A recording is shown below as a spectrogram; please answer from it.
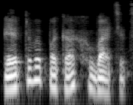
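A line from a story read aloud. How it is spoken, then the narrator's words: Calm. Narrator (Russian): сказал я спокойно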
